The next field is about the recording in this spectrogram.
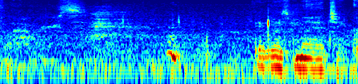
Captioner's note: laughing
